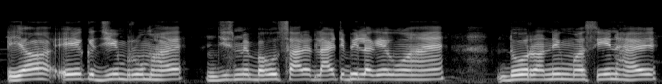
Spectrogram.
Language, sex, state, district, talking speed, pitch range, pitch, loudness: Hindi, male, Jharkhand, Palamu, 155 wpm, 220-235 Hz, 230 Hz, -14 LUFS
